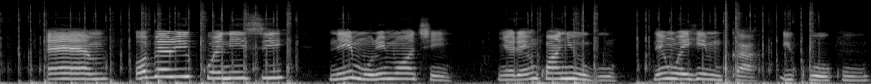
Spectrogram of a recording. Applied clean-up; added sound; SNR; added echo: none; Computer keyboard; 9 dB; none.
